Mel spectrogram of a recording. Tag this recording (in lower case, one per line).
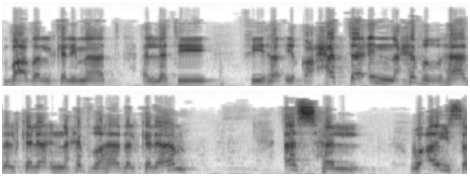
speech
